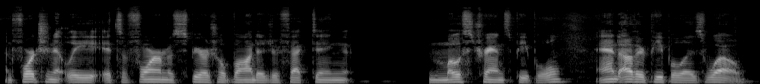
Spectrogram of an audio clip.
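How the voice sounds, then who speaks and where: A tipsy man giving a solemn personal monologue in deliberate, formal phrasing. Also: fairly low pitch, level tone, a bit bright. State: tipsy from alcohol.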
